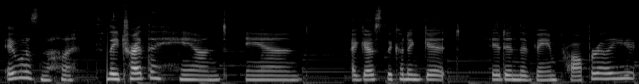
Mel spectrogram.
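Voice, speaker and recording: A young adult woman telling a personal story in a casual, chatty, conversational way. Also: on the high side. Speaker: storyteller narrating own experience. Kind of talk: casual story time narration. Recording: guitar music behind the voice. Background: guitar music.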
